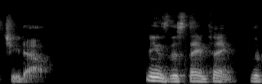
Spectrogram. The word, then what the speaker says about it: Qi Dao: an English-speaking ear so I used the Chinese or Mandarin way of spelling and pronouncing it which is cheow means the same thing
